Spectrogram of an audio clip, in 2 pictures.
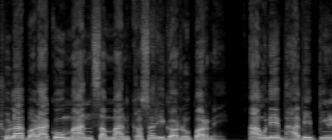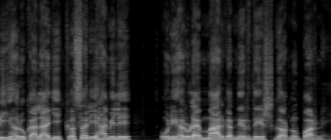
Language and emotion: Nepali, neutral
